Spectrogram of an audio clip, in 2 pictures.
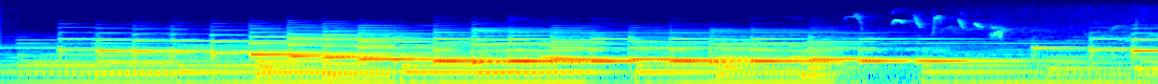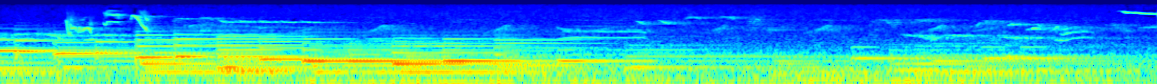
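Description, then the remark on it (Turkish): Birdsong chirps and trills in the upper register from midway on, layered over steady, sustained instrumental music that carries the whole clip at moderate volume. “Kuşlar dünyası, ışık ve türkü dünyasıdır.”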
